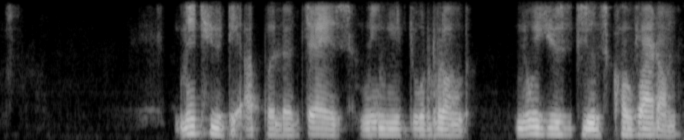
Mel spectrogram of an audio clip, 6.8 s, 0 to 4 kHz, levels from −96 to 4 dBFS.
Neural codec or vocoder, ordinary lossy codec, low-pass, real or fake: codec, 16 kHz in and 24 kHz out, 0.6 kbps, FireRedTTS-2 codec; Opus, 16 kbps; 3.6 kHz; fake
